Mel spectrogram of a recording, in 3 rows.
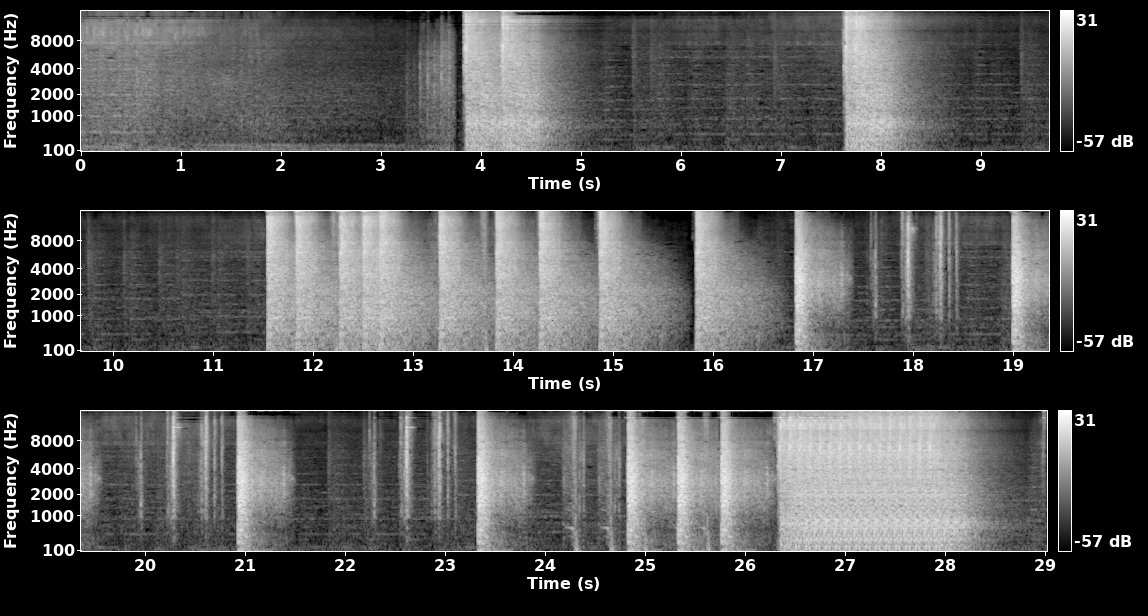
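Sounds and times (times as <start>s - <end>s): gunshots with echo: 3.8s - 5.0s, 7.7s - 8.6s, 11.6s - 17.4s, 19.0s - 19.6s, 20.9s - 21.5s, 23.3s - 28.7s
small clicks: 17.5s - 18.6s, 19.4s - 21.5s, 22.2s - 23.3s.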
